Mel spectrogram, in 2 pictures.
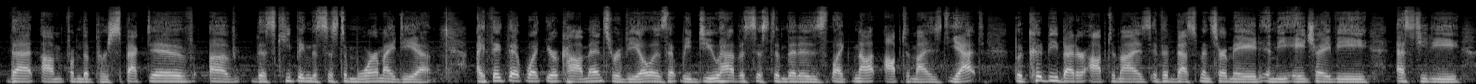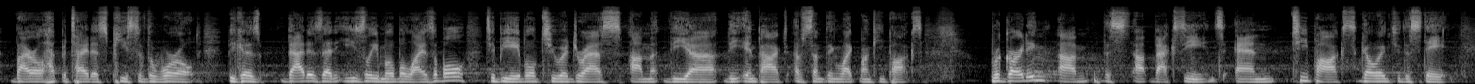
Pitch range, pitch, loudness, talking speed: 125-145 Hz, 135 Hz, -21 LUFS, 165 wpm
